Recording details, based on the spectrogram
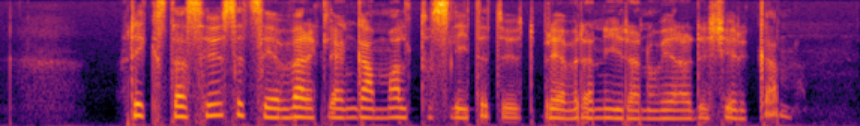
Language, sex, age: Swedish, female, 26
